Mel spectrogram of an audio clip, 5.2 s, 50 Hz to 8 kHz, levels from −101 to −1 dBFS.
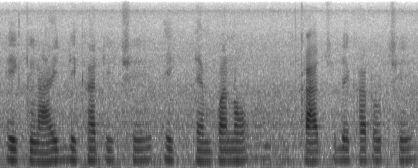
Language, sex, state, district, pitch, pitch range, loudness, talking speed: Gujarati, male, Gujarat, Valsad, 145 Hz, 140-150 Hz, -23 LUFS, 115 wpm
